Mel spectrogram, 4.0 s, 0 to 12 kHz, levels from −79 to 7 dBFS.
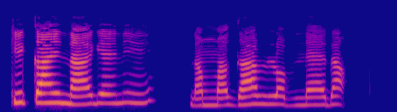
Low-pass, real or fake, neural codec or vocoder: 7.2 kHz; real; none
